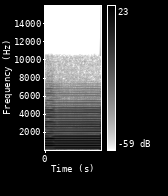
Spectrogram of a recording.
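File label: woodwind C1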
